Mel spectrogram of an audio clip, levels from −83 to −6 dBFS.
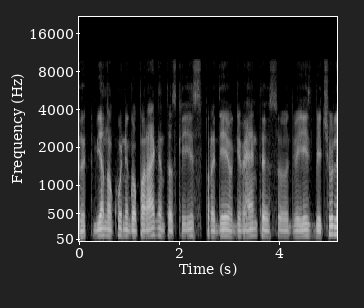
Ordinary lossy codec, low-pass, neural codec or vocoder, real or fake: Opus, 32 kbps; 9.9 kHz; vocoder, 22.05 kHz, 80 mel bands, WaveNeXt; fake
